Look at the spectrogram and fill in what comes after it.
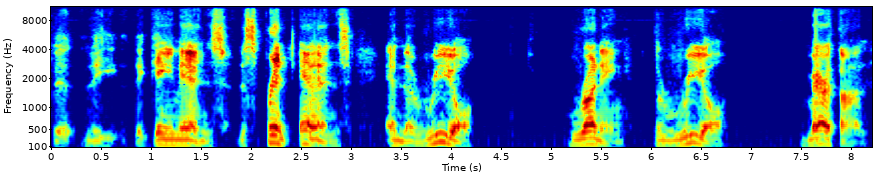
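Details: Adult man with aphasia after a stroke at age 59, nearly 11 years earlier, speaking in the later recovery period; aphasia.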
